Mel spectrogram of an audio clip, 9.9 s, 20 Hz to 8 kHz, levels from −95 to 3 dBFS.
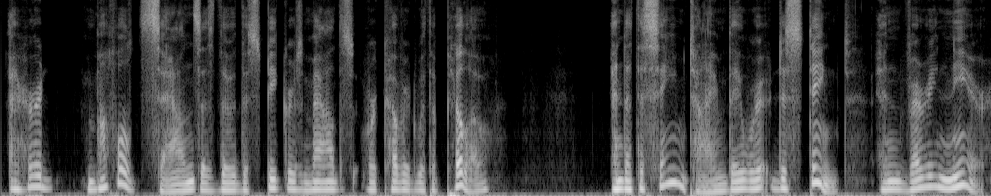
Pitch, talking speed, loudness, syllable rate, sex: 125 Hz, 150 wpm, -18 LUFS, 4.4 syllables/s, male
